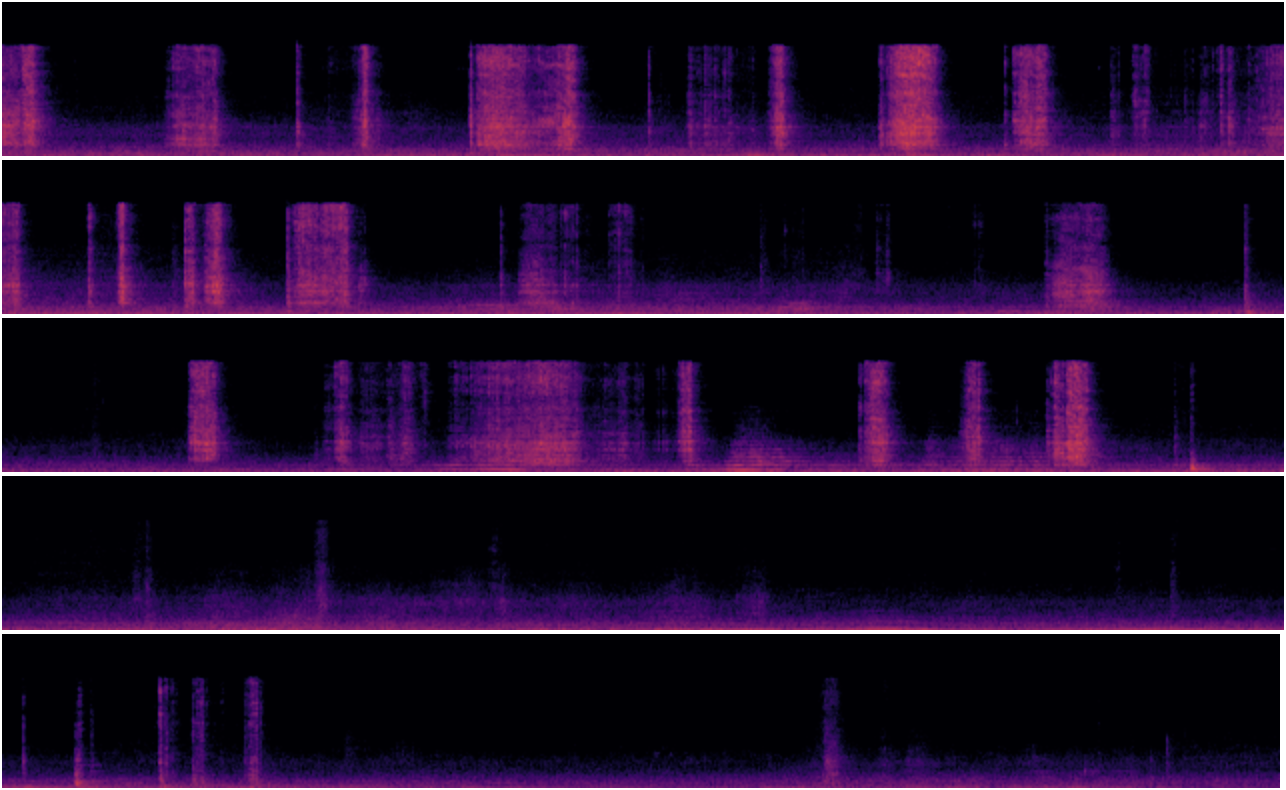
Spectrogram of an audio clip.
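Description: A steel trowel scraping cement mortar out of a bucket and across the back of a ceramic wall tile, buttering it for setting: a run of short, irregular scrapes through the first half or more. Later it goes quieter, with a low steady hum underneath.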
